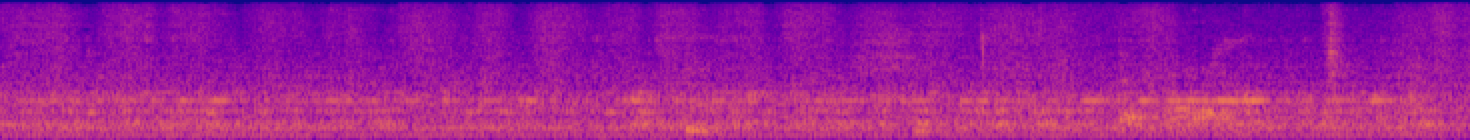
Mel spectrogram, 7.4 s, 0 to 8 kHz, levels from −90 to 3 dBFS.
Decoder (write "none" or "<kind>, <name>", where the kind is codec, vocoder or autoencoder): none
